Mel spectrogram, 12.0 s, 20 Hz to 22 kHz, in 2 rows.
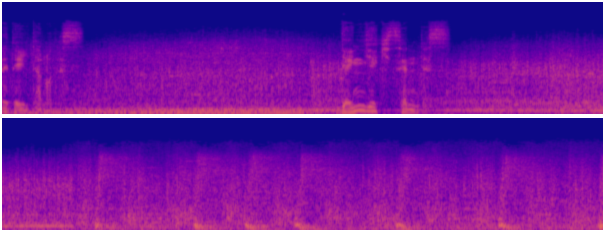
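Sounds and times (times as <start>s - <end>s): background music: 3.1s - 12.0s
soldiers marching in unison: 5.5s - 12.0s.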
